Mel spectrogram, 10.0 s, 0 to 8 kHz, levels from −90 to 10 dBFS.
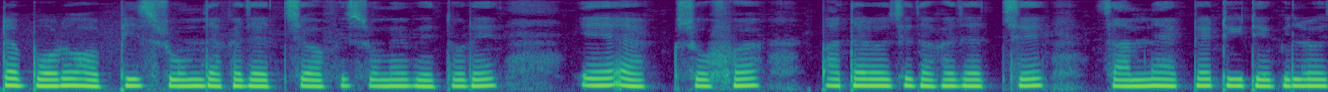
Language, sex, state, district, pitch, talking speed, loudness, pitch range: Bengali, female, Jharkhand, Sahebganj, 210 Hz, 125 wpm, -14 LUFS, 205-215 Hz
